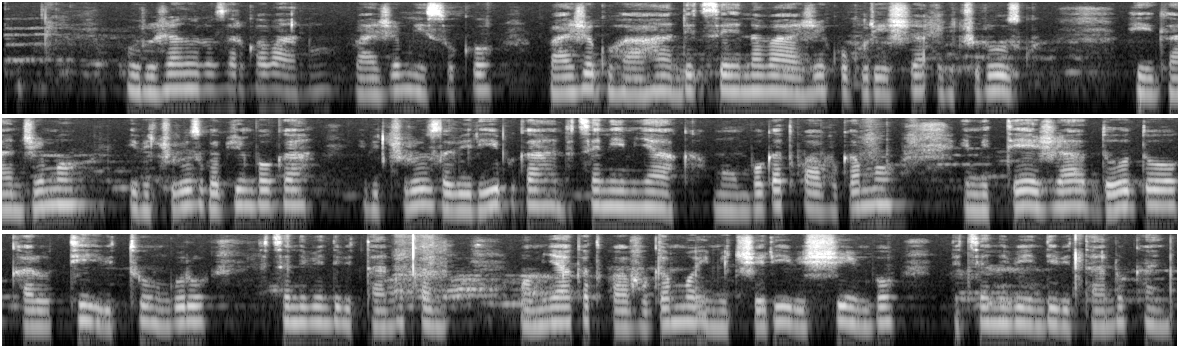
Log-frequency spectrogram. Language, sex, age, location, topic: Kinyarwanda, female, 25-35, Musanze, finance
